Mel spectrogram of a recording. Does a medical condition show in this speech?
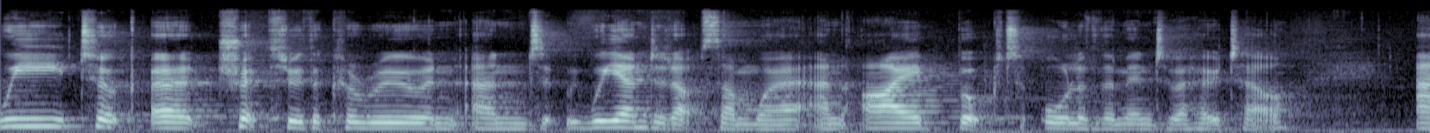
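No.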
